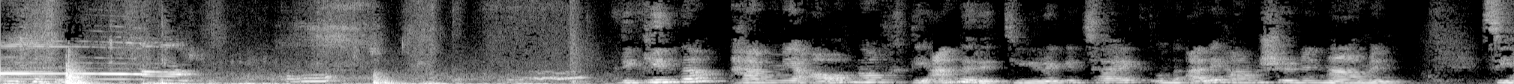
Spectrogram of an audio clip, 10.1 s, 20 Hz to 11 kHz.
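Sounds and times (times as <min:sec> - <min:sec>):
rooster crowing: 0:00.0 - 0:01.4
sharp bursts of fowl calls: 0:00.0 - 0:02.5
chickens clucking in an outdoor yard: 0:00.0 - 0:04.1
speech: 0:05.0 - 0:10.0.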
